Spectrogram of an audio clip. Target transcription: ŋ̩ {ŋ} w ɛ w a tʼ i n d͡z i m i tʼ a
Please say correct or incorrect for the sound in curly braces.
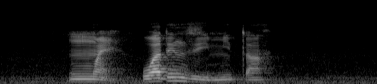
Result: correct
